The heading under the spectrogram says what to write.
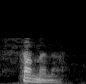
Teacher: It's a very short A, almost like the U in but.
